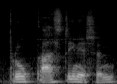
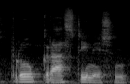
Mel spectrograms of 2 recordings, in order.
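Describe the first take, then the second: First: The second syllable sounds like 'ca' without r. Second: The second syllable sounds like 'cra' with r. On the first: The speaker calls it wrong. "it is not procrastination" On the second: The speaker calls it right. "it is procrastination"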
